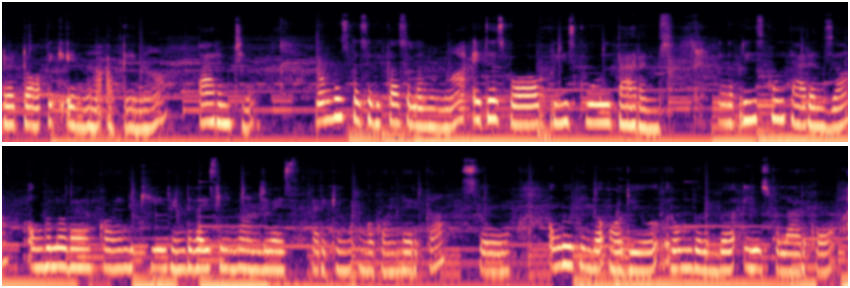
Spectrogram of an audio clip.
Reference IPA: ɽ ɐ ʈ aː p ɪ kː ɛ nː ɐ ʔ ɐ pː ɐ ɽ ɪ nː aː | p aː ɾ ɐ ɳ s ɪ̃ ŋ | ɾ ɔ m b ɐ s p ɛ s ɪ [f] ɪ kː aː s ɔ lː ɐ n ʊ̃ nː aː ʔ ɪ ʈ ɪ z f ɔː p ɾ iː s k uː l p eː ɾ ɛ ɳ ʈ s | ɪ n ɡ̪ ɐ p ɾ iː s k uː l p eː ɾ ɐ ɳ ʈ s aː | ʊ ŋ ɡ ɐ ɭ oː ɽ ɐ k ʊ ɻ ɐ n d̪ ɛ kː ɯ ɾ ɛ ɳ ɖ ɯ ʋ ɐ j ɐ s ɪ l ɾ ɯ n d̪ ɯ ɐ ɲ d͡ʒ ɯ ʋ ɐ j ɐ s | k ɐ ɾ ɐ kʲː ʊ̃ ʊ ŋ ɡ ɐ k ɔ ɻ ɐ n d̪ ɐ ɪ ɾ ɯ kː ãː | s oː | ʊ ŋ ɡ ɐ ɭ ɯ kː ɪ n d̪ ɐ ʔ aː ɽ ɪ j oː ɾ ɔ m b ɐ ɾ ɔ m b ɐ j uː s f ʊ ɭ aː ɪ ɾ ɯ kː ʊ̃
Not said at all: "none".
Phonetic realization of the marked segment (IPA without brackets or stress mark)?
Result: f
